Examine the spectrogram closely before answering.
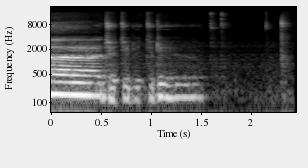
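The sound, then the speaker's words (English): Typing on a computer keyboard: after a brief spoken voice, a few soft, quick key clicks come in short bursts, then a last isolated tap. “hold on, I have to type it.”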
